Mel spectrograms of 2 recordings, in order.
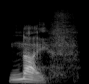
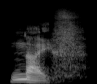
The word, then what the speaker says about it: knife: letter k knee knee no no knock knock knife knife and finally the letter w answer answer two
